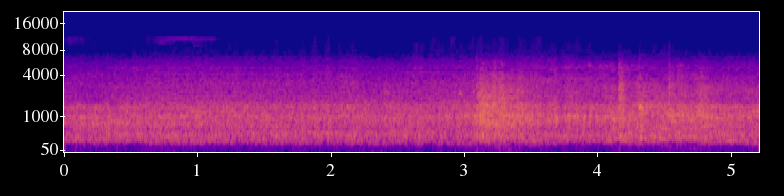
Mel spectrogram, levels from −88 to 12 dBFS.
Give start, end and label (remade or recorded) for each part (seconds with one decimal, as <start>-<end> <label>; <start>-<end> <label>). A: 0.0-0.6 remade; 0.6-3.1 recorded; 3.1-5.2 remade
